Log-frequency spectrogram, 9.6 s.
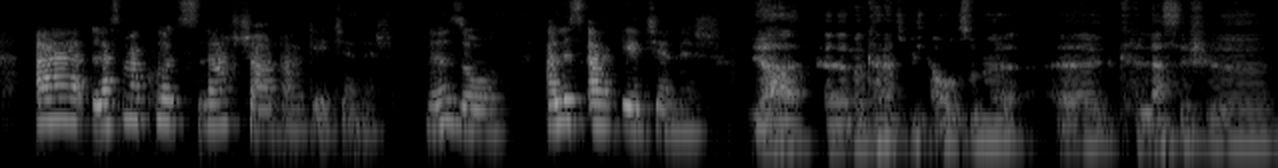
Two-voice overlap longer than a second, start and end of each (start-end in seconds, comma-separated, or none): none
